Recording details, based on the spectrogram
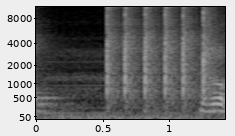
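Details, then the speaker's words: Five quick, sharp mechanical clicks from a handheld chiropractic adjusting instrument applied gently to the coccyx of a patient with intense tailbone pain, a concentrated way to try to move the bone. "just a way to help adjust the bones a little bit without is you know very concentrated area we're gonna see if we can move this coccyx a little bit"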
